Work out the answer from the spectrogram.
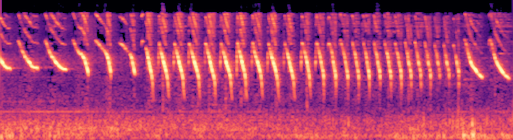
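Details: Masteran-style rolling song from an oriental magpie-robin: a few spaced falling whistles speed up into a rapid, tightly packed series of sharp downslurred notes, then slow again to single whistles.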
